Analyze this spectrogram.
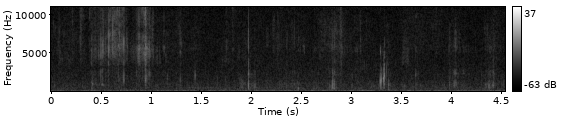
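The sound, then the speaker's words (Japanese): Crunchy biting and chewing into an ice cream monaka, a wafer shell about 1.5 cm wide filled with crisp chocolate. Many sharp crackling crunches sound over faint hiss, with no talking. “アイスモナカで中にチョコレートが入ってるやつですカリカリのチョコレート”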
